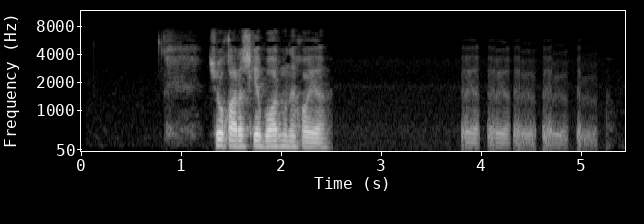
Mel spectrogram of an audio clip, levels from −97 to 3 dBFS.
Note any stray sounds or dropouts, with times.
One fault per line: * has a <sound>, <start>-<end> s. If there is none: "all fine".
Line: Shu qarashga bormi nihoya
* has a laugh, 3.8-5.2 s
